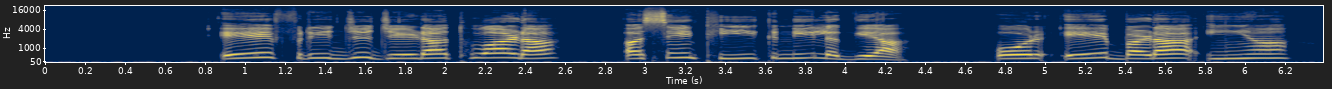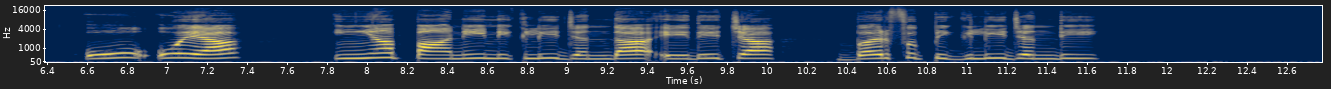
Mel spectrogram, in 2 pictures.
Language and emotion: Dogri, neutral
